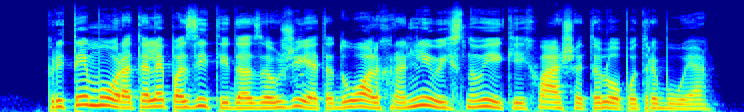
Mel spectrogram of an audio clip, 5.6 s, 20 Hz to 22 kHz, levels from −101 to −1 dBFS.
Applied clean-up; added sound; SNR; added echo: neural mask model Resemble Enhance denoiser.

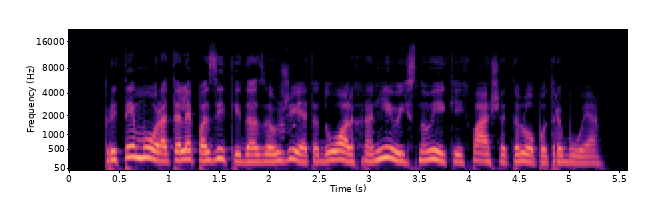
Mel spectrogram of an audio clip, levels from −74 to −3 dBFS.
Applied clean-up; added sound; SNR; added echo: neural mask model DeepFilterNet 3.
